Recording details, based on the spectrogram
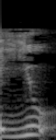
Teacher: یو کیونکہ حمزہ ہمیشہ جھٹکے سے پڑھا جاتا ہے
